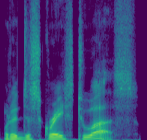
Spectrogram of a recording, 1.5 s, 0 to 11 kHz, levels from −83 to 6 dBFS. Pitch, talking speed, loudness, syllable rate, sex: 120 Hz, 205 wpm, -18 LUFS, 5.3 syllables/s, male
